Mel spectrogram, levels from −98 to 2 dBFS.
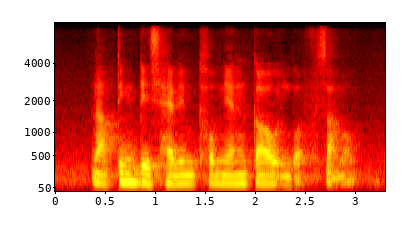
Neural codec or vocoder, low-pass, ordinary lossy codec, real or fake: codec, 16 kHz, 0.5 kbps, FunCodec, trained on Chinese and English, 25 frames a second; 7.2 kHz; none; fake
